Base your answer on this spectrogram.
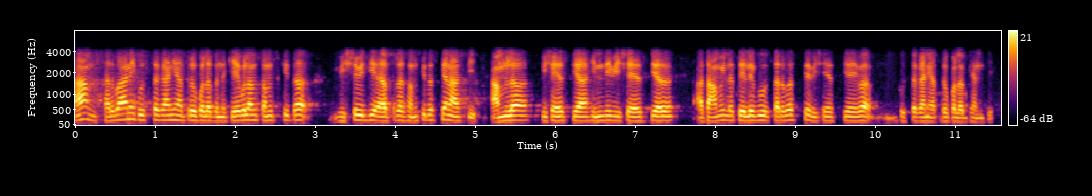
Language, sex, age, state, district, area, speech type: Sanskrit, male, 18-30, West Bengal, Cooch Behar, rural, conversation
